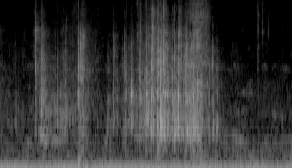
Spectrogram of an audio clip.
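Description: Dice rattle in a plastic tray.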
